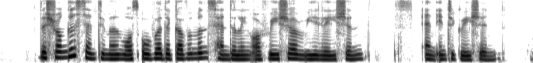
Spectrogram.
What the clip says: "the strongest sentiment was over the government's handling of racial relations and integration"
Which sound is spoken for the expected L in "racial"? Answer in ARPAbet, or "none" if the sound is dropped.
L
